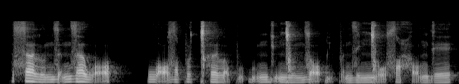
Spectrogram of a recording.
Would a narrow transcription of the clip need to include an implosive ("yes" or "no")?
yes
